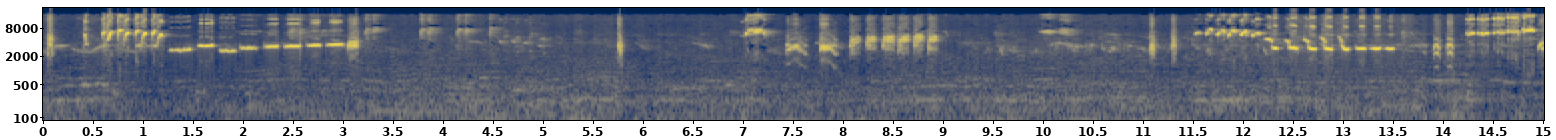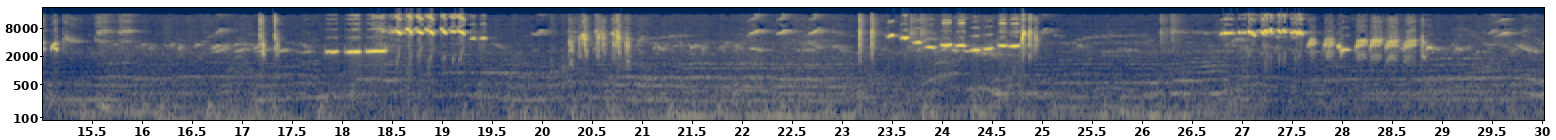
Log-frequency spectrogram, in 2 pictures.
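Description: Brown-chested jungle flycatcher singing: short, clear whistled phrases of one to two seconds, some rising in pitch, repeated every few seconds over a low steady background hum.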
